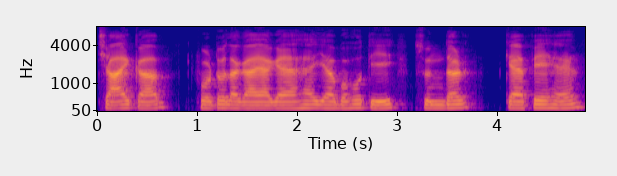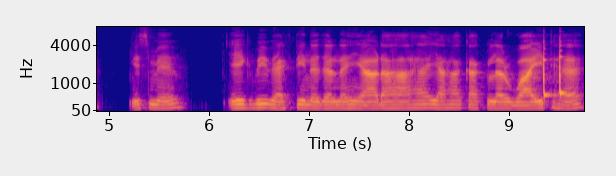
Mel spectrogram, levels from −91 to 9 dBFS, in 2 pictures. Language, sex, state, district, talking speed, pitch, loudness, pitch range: Hindi, male, Bihar, Araria, 160 wpm, 125 Hz, -23 LUFS, 120-130 Hz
